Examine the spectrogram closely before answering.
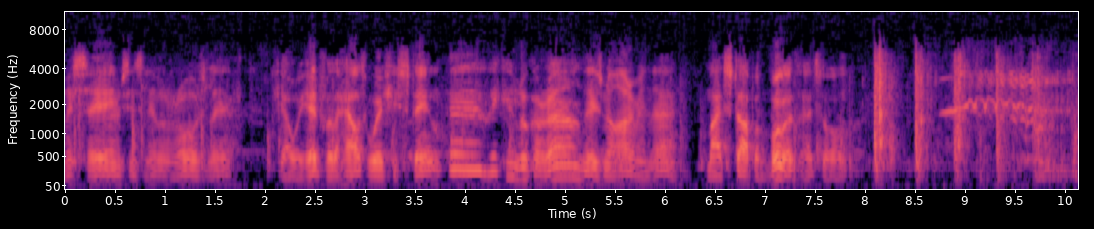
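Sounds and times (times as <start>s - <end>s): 
speech: 0.0s - 8.0s
white horse neighing: 8.6s - 10.1s.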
